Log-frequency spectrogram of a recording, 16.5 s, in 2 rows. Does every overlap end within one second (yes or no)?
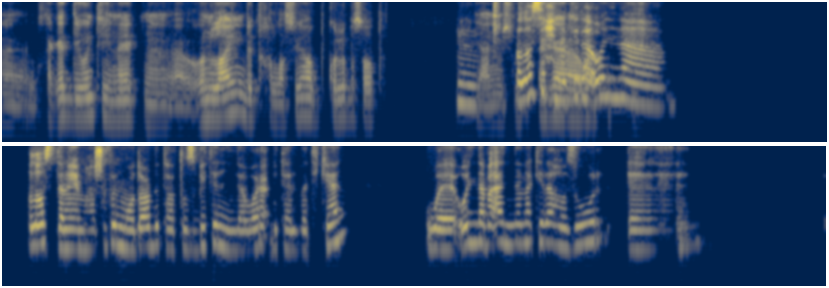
no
